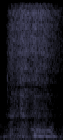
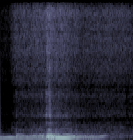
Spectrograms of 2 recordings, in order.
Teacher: F is unvoiced or voiceless, and V is voiced.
